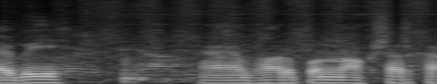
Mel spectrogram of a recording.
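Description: A man's voice speaking in short phrases, with a brief quieter gap of faint rustling noise between them.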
